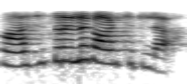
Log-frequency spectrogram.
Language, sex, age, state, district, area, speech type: Malayalam, female, 18-30, Kerala, Wayanad, rural, conversation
